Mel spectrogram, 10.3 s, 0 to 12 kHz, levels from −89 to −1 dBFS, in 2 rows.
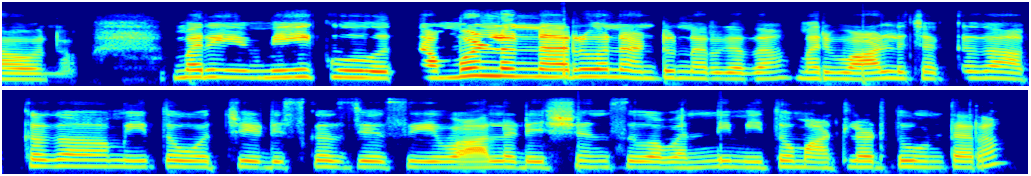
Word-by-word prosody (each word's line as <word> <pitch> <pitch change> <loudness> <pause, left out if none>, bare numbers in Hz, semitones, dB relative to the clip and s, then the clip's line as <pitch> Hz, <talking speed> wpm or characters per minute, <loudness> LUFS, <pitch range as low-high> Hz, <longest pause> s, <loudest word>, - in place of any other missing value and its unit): అవును. 195 -1 -3 0.6
మరి 265 0 +4 0.3
మీకు 265 0 +2 0.4
తమ్ముళ్ళున్నారు 280 +1 +8
అనంటున్నారు 235 -4 -1
గదా! 215 +1 -3 0.2
మరి 220 0 -1
వాళ్ళు 215 +3 +2
చక్కగా 230 +2 -5
అక్కగా 230 +1 -5 0.2
మీతో 210 +1 -6
వచ్చి 205 +1 -6
డిస్కస్ 200 +1 -8
జేసి 195 0 -6 0.2
వాళ్ళ 95 - -1 0.2
డెసిషన్స్ 200 +2 -4 0.2
అవన్నీ 190 +3 -8
మీతో 190 +3 -7
మాట్లాడుతూ 200 +2 -5
ఉంటారా? 200 +5 -5
215 Hz, 115 wpm, -24 LUFS, 200-240 Hz, 0.6 s, తమ్ముళ్ళున్నారు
